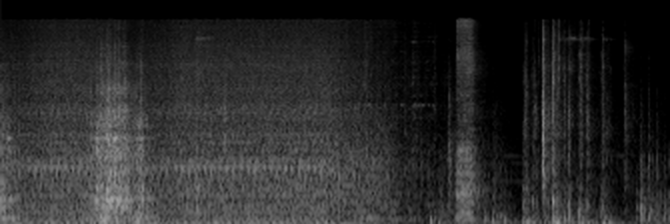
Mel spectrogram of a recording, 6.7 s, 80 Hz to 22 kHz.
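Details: 2003 PT Cruiser GT manual transmission, weeks after a hub bearing replacement, car lost drive after shifting to 2nd: harsh rough grind from the transmission as the clutch is released, fading into scattered clunks; cause not confirmed.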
